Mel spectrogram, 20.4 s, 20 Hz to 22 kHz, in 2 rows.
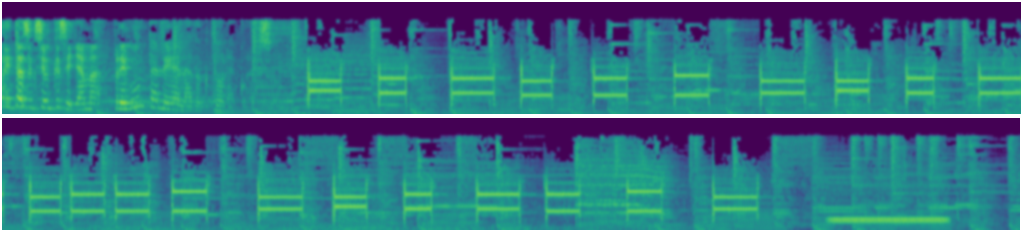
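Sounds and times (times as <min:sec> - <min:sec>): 
speech: 0:00.0 - 0:07.4
touch-tone beeps dialing a phone number from Spain: 0:03.1 - 0:17.8, 0:18.5 - 0:19.7.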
